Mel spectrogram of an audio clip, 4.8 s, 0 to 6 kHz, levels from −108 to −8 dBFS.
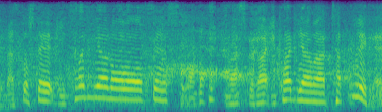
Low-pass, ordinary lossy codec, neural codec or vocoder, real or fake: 5.4 kHz; Opus, 32 kbps; codec, 16 kHz, 1.1 kbps, Voila-Tokenizer; fake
